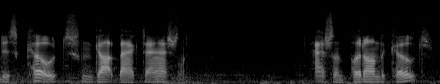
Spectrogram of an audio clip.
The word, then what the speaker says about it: Aisling: Unlike Ashlin, who as you can see here, very very clearly says how her name is pronounced.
